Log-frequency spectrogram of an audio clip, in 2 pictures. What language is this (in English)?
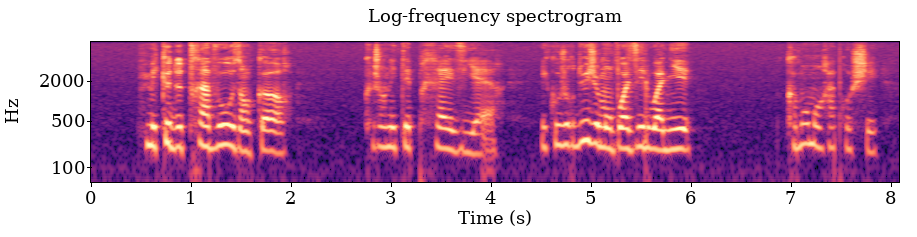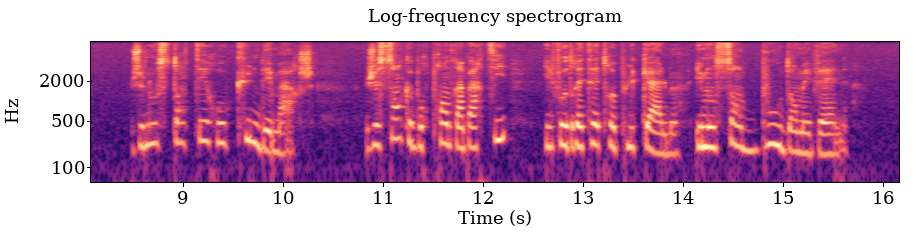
French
